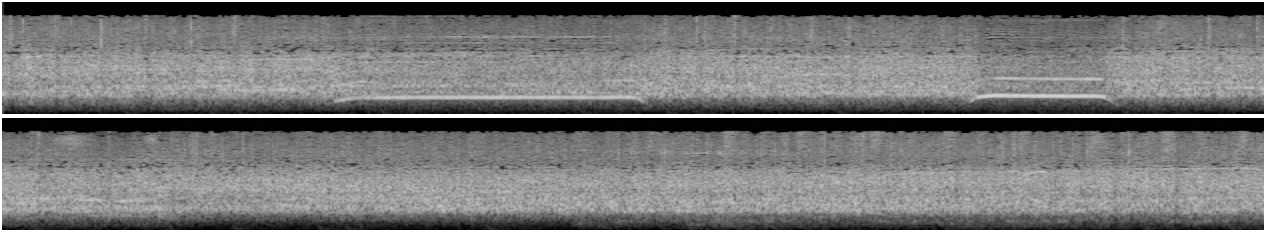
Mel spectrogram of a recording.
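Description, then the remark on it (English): A stadium crowd cheers and applauds as Framber Valdez makes his exit, in a loud, unbroken roar that lasts the whole stretch, with two steady, long-held tonal blasts rising above the din partway through. “Here is what it sounded like in the crowd when Framber Valdez made his exit.”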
